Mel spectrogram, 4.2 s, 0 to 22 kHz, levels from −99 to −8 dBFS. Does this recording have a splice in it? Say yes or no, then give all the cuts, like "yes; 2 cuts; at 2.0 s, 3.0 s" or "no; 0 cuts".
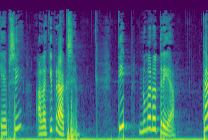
no; 0 cuts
